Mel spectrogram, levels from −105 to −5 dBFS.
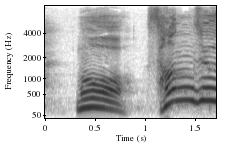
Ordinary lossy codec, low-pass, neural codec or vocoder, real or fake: none; none; none; real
